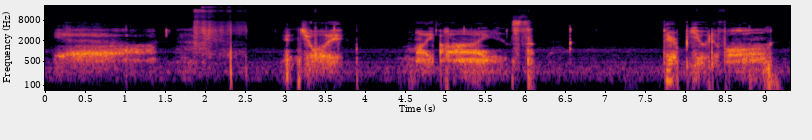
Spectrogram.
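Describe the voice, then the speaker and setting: A whisper at a very slow pace, with long, frequent pauses and noticeable background noise. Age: middle-aged. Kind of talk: ASMR whisper to camera. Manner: whispered.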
